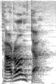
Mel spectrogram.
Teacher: the O, if it's not stressed in a word, becomes A. So Toronto is Taronta, because the O becomes an A.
